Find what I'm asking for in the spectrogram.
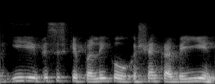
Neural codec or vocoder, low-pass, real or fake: codec, 16 kHz, 0.9 kbps, LongCat-Audio-Codec; 7.2 kHz; fake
